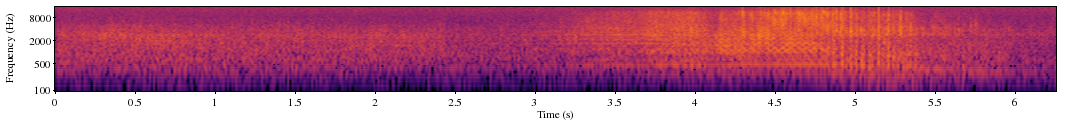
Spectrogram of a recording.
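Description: Race cars roar around a track during a weekly race, a dense, steady engine drone that swells louder as the pack draws nearer, then eases slightly.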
